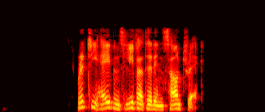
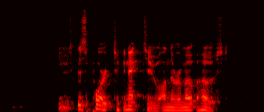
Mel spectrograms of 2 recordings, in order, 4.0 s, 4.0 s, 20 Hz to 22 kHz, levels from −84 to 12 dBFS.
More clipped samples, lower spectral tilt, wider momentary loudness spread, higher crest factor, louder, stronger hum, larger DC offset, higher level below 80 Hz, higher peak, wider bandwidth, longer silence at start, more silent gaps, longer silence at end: neither; about the same, -5 dB/octave vs -5 dB/octave; second, 9 LU vs 14 LU; about the same, 20 dB vs 20 dB; first, -18 LUFS vs -44 LUFS; neither; neither; first, -58 dBFS vs -70 dBFS; first, 0 dBFS vs -24 dBFS; second, 8.2 kHz vs 15.5 kHz; first, 1.15 s vs 0.9 s; neither; first, 1.05 s vs 0.55 s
